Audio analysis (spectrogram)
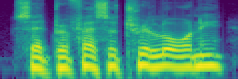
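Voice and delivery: ordinary delivery, nothing marked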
